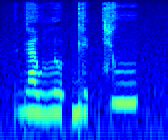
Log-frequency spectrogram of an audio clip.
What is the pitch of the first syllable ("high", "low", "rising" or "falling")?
low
